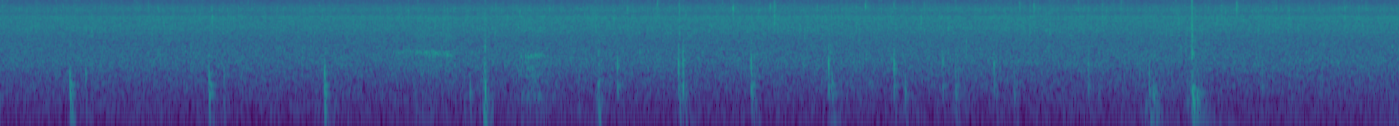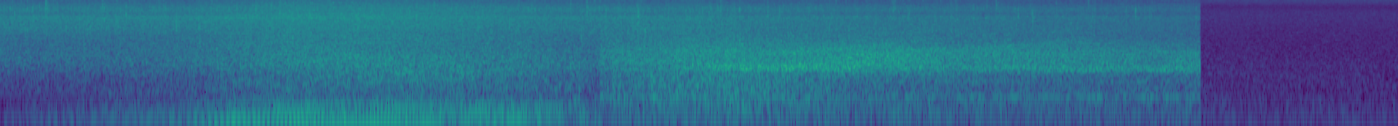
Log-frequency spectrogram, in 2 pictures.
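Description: Steady heavy rain with scattered sharp drips tapping. About ten seconds in, a car's engine rumbles and its tyres hiss on the wet road. Near the end everything cuts off suddenly to quiet room tone.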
